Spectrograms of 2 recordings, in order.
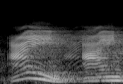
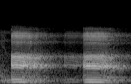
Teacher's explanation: Ain Itu posisinya pada tengah tenggorokan sedangkan Hamzah adalah bagian dalam tenggorokan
